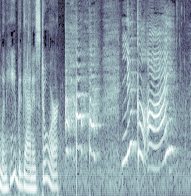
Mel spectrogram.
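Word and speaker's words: Nicolai: he began his tour nickel eye that's a funny first name did he have eyes that looks like nickels it sounds like that but it's spelled n-i-c-o-l-a-i boys and girls take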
